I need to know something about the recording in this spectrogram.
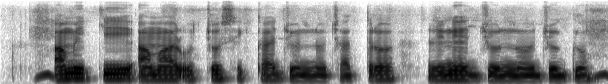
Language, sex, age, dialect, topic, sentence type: Bengali, male, 18-24, Western, banking, statement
